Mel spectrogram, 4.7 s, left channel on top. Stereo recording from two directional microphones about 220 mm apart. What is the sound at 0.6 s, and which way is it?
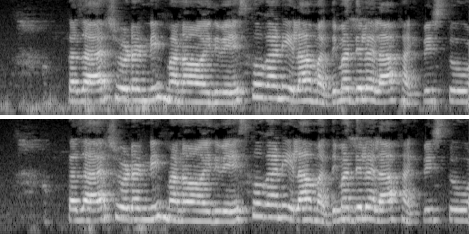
A woman's voice, 15° left (ahead or behind).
